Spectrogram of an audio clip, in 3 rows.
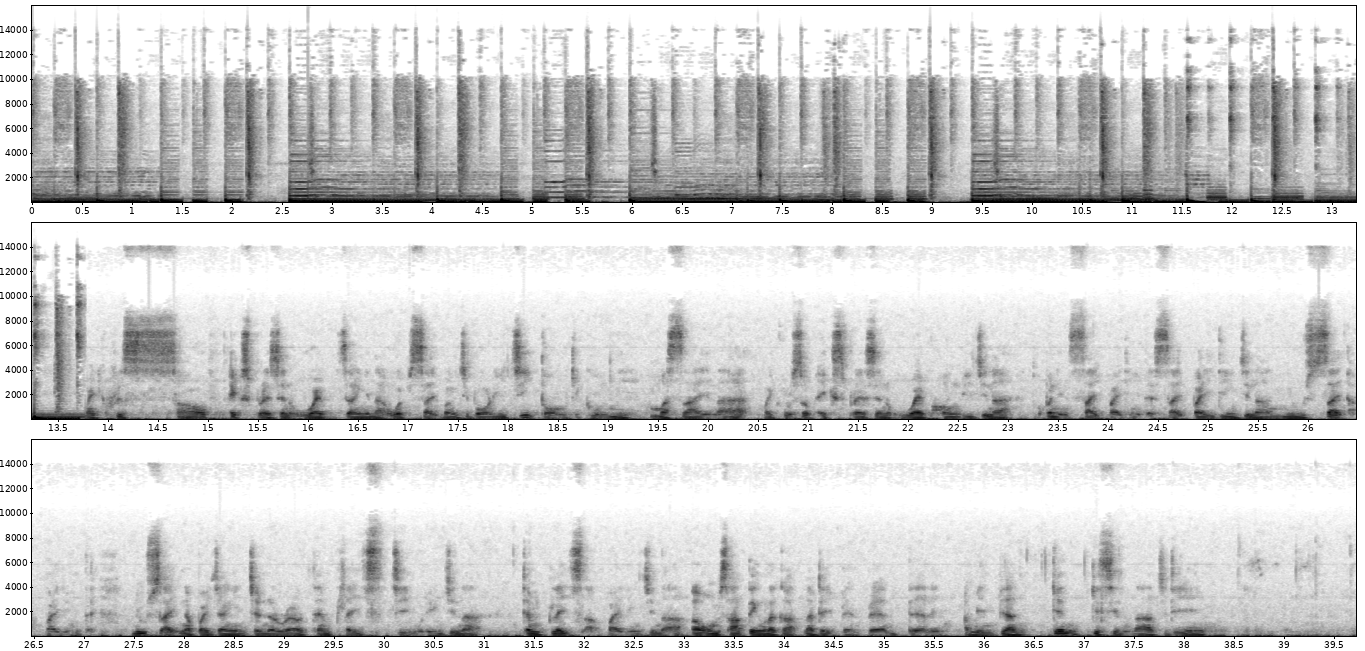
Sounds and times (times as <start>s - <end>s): Speech: 13.8s - 38.4s.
